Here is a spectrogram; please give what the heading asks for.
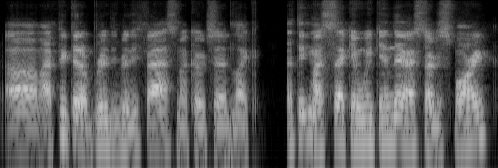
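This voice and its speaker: This young boxer guest from Southern California speaks fairly quickly in a mid-range, slightly bright voice. Answering a casual interview remotely, he rambles easily and leans on lots of fillers.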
